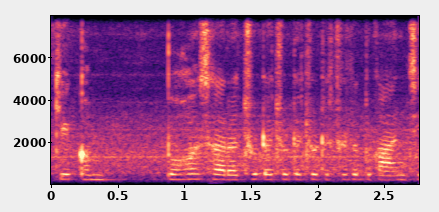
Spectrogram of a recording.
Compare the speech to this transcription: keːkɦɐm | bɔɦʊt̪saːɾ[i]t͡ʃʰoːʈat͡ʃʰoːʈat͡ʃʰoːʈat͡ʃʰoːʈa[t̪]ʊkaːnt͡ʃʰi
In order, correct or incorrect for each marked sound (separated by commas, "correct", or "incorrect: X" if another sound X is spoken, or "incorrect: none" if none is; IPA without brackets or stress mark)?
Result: incorrect: a, incorrect: d̪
